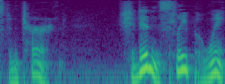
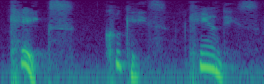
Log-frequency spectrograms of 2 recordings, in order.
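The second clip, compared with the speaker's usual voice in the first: whispered list; 4 semitones higher, 8 dB quieter, slower than usual. Acted. Narrator listing Befana's baked gifts in a delighted whisper. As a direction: whisper each treat with delight.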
